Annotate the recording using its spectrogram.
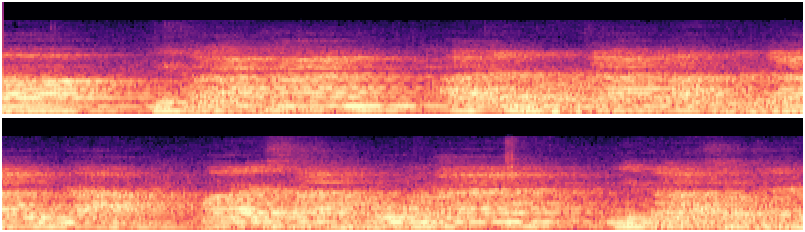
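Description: A Buddhist monk chanting a recitation into a microphone. His voice is amplified and comes in held, sing-song phrases of a second or two, broken by short pauses.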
